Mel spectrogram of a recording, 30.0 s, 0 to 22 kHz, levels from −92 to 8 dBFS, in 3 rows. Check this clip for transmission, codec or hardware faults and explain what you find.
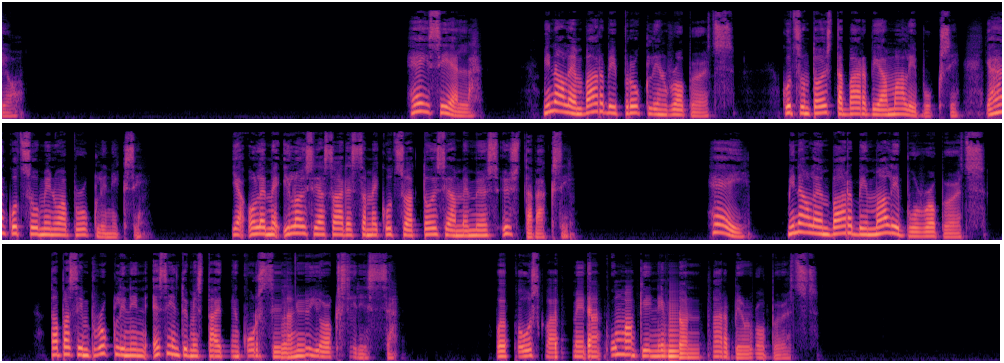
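One transmission fault is present: repeated packet loss, which produces robotic sound from 22.09 s to 28.08 s. Over these six seconds, dozens of short dropouts follow one another closely. The longest lasts 103 ms. The receiver conceals each hole by extending the last sound it received, and about a third of the stretch is filled this way. Because the holes come so close together, the sound turns choppy, with audible pieces missing.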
